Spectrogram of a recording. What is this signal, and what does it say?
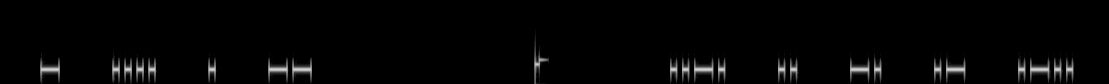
Morse code, heard as a keyed tone, about 20 wpm, spaced as for 11 wpm, 700 Hz. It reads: THEM FINAL
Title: 3x Character Spacing - Top 500 Words - 20wpm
